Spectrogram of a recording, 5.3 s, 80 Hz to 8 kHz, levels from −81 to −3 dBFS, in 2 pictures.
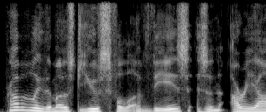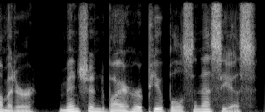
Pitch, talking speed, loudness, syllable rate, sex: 125 Hz, 160 wpm, -17 LUFS, 5.6 syllables/s, male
